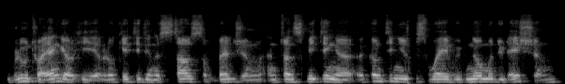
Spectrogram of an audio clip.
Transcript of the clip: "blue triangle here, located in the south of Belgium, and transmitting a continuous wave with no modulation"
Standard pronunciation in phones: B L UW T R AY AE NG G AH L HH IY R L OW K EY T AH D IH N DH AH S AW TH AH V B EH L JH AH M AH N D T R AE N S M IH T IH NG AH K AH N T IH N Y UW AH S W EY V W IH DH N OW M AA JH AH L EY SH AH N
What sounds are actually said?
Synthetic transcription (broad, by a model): B L UW T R AY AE NG G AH L HH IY L OW K EY T AH D IH N DH AH S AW S AH V B EH L JH AH M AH N T R AE N S M IH T IH NG AH K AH N T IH N Y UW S W EY W IH DH N OW M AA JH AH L EY SH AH N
